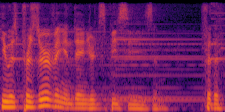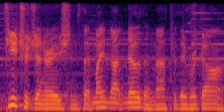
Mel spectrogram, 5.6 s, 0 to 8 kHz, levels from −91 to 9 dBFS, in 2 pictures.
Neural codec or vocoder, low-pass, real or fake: none; 7.2 kHz; real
